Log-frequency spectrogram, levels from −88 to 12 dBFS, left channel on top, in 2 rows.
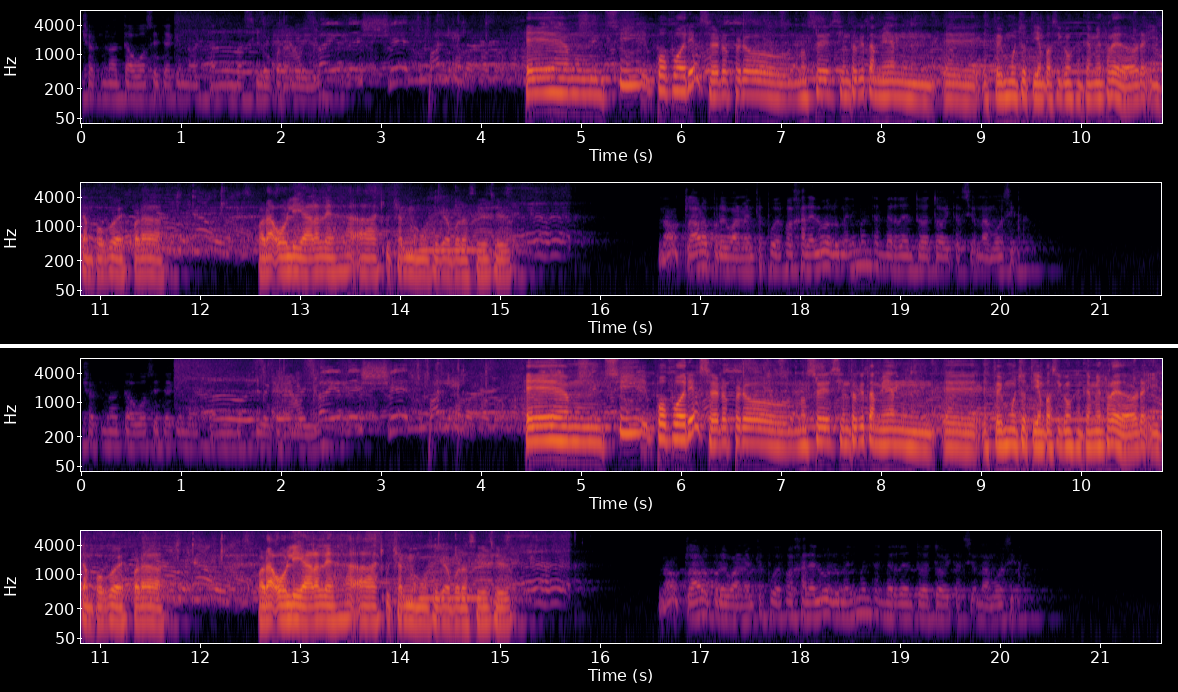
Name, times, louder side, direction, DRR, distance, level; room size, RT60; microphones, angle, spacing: voice 1, 0.0-2.5 16.6-20.3, left 1 dB, 70° left, 2.0 m, -47 dB
sound 1, 0.9-15.7, right 4 dB, 60° right, 1.0 m, -42 dB
voice 2, 4.4-11.7 12.6-15.1, right 4 dB, 80° right, 0.7 m, -29 dB
29.0 x 27.0 x 5.1 m
head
